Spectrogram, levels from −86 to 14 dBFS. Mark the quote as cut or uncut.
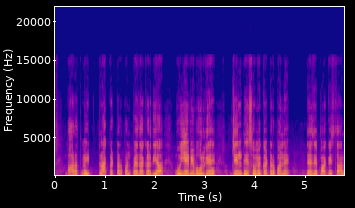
uncut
